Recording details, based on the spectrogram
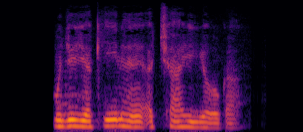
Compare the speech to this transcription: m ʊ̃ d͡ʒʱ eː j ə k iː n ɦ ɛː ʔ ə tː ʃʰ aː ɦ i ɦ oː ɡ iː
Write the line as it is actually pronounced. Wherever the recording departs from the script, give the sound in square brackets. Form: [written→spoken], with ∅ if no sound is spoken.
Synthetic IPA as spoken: m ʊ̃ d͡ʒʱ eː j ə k iː n ɦ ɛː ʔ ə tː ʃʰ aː ɦ i ɦ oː ɡ [iː→aː]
